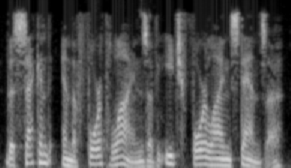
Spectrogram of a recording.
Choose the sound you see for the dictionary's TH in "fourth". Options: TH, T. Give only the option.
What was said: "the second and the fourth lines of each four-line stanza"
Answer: TH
